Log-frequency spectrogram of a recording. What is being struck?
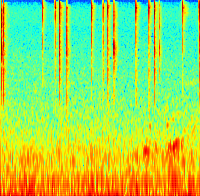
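Small glass cosmetic bottle tapped with fingernails.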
